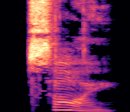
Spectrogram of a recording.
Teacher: I as in sigh, which started all the way at the back of your mouth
